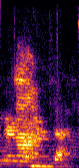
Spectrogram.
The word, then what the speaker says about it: Kunda: is where put your tongue up, got it, kunda. As the name suggests, and if you listen carefully when the Bengali devotees preach, you can learn, sing, you can learn a lot about pronunciation. Huh? Radha Kunda.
